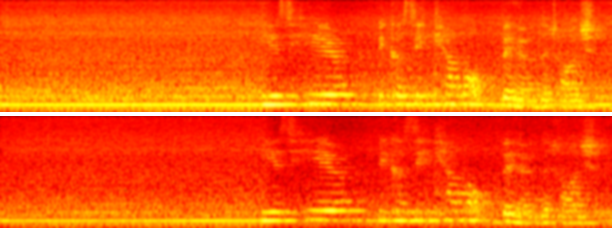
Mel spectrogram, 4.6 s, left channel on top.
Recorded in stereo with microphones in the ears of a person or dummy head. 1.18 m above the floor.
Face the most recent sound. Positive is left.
turn(degrees=55)  # may be behind; listen again after turning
